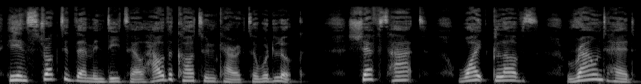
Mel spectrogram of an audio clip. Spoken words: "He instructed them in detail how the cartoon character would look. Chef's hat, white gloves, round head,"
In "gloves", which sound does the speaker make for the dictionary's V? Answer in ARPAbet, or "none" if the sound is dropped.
V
